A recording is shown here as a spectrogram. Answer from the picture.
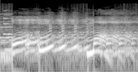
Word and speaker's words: ওম: মন্ত্র বললেই প্রথমেই ওং ওম যেটাকে আমরা ওম বলি কথাটা তো ওম নয় ওম ও উ ম ব্রহ্মা বিষ্ণু মহেশ্বর এই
